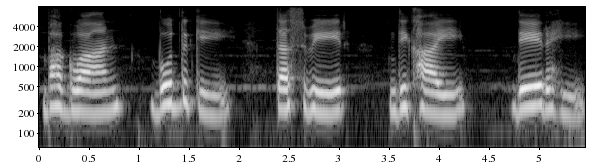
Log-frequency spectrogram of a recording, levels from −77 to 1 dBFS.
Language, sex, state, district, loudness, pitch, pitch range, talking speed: Hindi, female, Himachal Pradesh, Shimla, -14 LUFS, 230 Hz, 215-250 Hz, 75 wpm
